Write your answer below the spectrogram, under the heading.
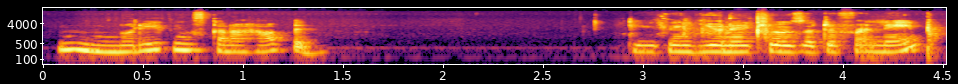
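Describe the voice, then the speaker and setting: A woman reading a children's story aloud as a teacher, pausing to ask questions and explain words expressively. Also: medium pitch, steady tone, heavy background noise.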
